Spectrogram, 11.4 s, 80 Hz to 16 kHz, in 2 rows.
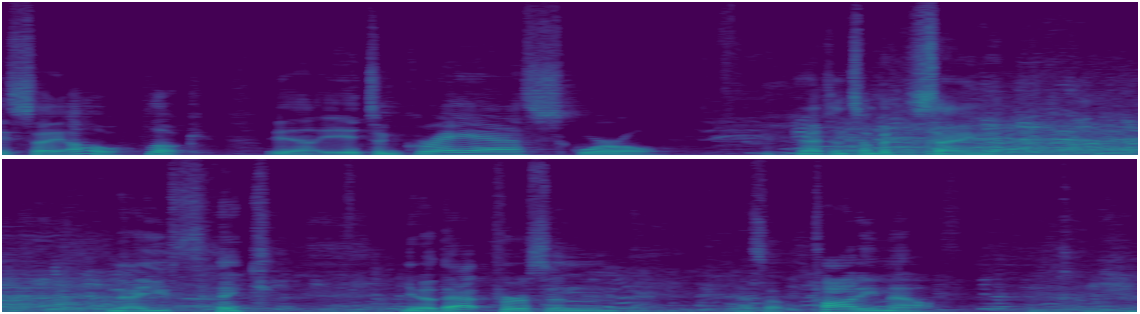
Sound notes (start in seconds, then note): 3.6 laughter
